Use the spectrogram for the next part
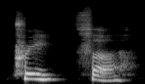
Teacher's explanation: this word out loud we notice it has two syllables prefer the emphasis when we say this word out loud is on the second sound fur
